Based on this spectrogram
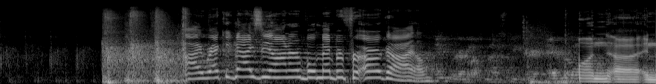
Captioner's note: applause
